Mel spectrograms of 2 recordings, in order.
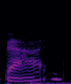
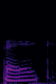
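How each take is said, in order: First: The vowel is a short a sound. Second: The vowel is a long a sound. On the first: The speaker calls it right. "I know it should be bag" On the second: The speaker calls it wrong. "like a long A. But it shouldn't be"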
